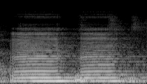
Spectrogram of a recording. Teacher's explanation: kalau dia sukun bacaannya dua satu keluar dari hidung ya terdengar yang kedua dari bibir · hidung ya terdengar yang kedua dari bibir jadi rahim m m ada dari hidungnya bunyinya seperti lebah · hidungnya bunyinya seperti lebah hm hm nah ini disebut dengan gunnah gunah artinya dengung sengau keluarnya dari hidung ya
